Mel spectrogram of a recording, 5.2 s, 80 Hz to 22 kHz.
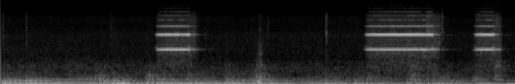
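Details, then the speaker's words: Toshiba LED TV with a blank screen, T-con board: multimeter gives high steady beeps in three bursts on the 12 V T-con VCC line, still shorted with a part removed; the DC inverter IC is suspected, not yet confirmed. "Apakah masih short atau tidak? Ini tegangan yang 12 volt teman-teman, yang masuk ke bagian Ticonnya."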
